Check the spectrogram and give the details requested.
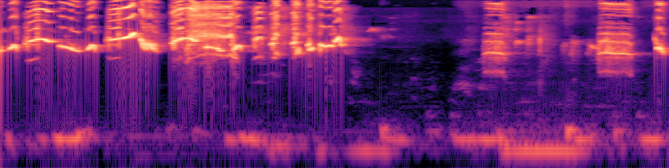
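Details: Singing oriental magpie-robin with tail spread, a unique bait song meant to excite other magpie-robins into song: rapid sweeping whistles and buzzy trills, a brief pause, then scratchy notes and a clear whistle, with a low background drone.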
